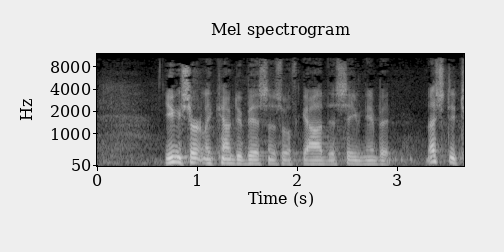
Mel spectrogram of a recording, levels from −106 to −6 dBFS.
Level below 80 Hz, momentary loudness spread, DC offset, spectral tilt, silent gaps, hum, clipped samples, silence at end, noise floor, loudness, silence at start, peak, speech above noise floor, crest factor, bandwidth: -70 dBFS; 9 LU; under 0.1%; -5 dB/octave; none; none; under 0.1%; 0 s; -57 dBFS; -34 LUFS; 0.05 s; -14 dBFS; 23 dB; 22 dB; 11 kHz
